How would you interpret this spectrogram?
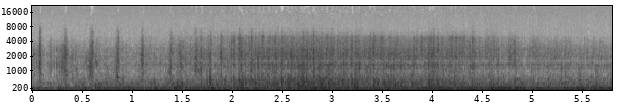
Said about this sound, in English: We got to get away from here before that avalanche comes down. Looks like it's starting.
